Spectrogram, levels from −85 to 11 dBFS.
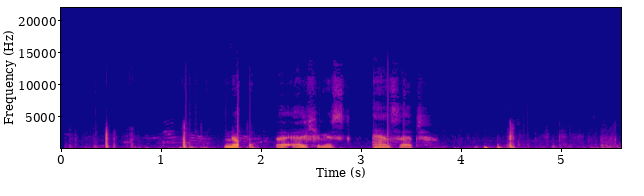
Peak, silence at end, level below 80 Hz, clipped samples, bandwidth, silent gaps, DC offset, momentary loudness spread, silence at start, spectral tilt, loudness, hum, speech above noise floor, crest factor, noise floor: -6 dBFS; 0.1 s; -52 dBFS; under 0.1%; 12 kHz; none; under 0.1%; 21 LU; 0.45 s; -7.5 dB/octave; -30 LUFS; none; 27 dB; 26 dB; -56 dBFS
